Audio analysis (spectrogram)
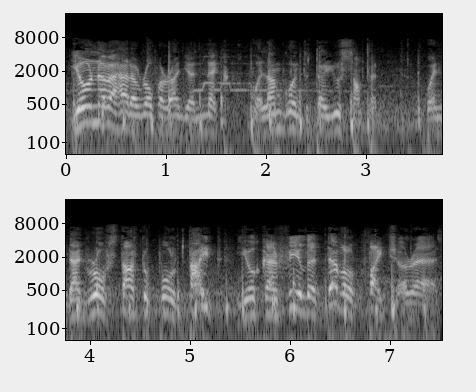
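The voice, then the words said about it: Fake Mexican accent as Tuco. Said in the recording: “Tuco, the Mexican outlaw ... The accent was fake.”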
